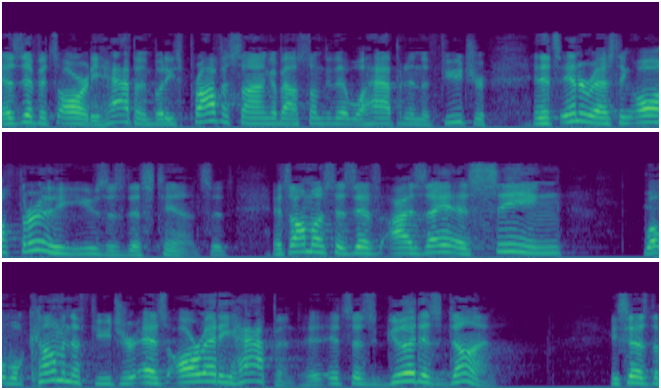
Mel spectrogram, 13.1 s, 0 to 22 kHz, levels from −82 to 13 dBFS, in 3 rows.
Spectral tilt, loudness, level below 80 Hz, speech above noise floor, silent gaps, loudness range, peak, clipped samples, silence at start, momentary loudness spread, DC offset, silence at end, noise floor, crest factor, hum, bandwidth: -4.5 dB/octave; -22 LUFS; -54 dBFS; 42 dB; none; 2 LU; -6 dBFS; under 0.1%; 0 s; 13 LU; 0.4%; 0 s; -64 dBFS; 16 dB; none; 8 kHz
